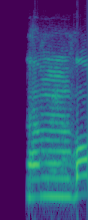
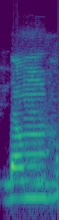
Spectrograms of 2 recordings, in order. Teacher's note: দম্ভর নিচে যে বয়টা আছে এটা হচ্ছে মহাপ্রাণ, সেজন্য একটু উচ্চস্বর নিয়ে যেতে হবে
